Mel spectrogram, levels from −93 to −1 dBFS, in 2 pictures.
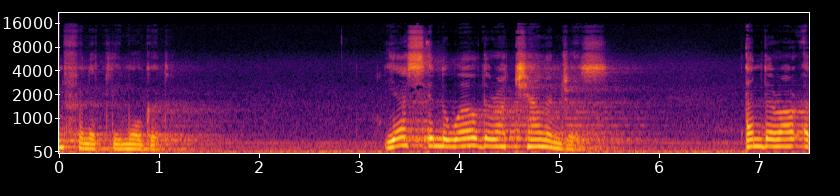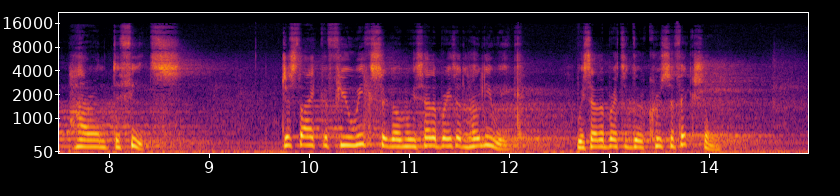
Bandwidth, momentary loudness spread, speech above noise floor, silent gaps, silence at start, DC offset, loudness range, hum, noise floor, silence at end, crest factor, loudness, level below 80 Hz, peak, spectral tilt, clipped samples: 15.5 kHz; 16 LU; 22 dB; none; 0 s; under 0.1%; 3 LU; none; -38 dBFS; 0.05 s; 16 dB; -16 LUFS; -38 dBFS; 0 dBFS; -6 dB/octave; under 0.1%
